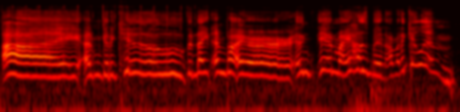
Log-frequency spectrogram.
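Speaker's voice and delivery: hammed-up murderous resolve; vengeful vow. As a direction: declare it like a melodramatic heroine. Heroine vows to kill, acted.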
